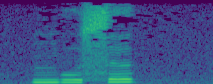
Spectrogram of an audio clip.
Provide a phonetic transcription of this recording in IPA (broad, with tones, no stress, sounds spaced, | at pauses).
ŋ u˧ s ə˦˥ k̚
